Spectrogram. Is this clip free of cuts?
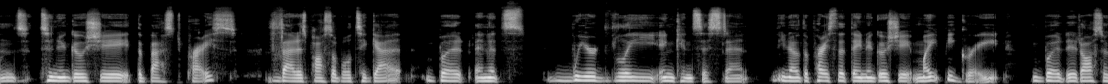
yes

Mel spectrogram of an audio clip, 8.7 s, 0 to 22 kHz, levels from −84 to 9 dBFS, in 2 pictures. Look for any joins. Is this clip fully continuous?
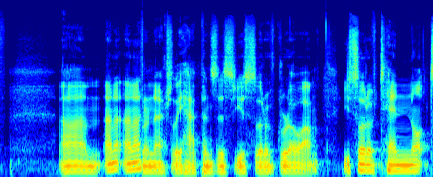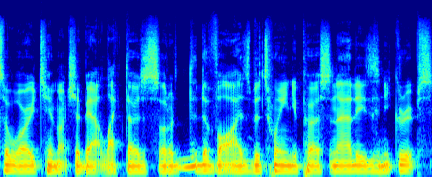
no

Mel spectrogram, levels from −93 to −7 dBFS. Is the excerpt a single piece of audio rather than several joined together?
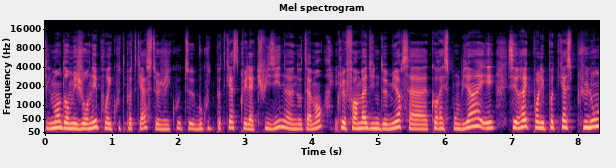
no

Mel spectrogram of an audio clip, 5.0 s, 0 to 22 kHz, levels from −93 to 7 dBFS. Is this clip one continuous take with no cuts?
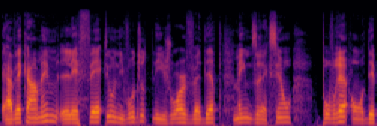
no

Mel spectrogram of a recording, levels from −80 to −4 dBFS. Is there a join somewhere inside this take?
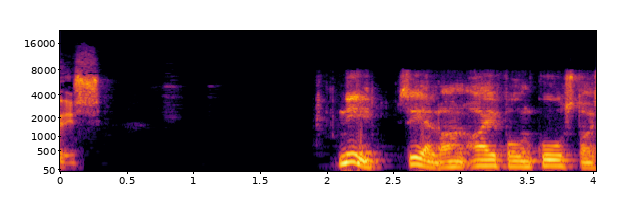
yes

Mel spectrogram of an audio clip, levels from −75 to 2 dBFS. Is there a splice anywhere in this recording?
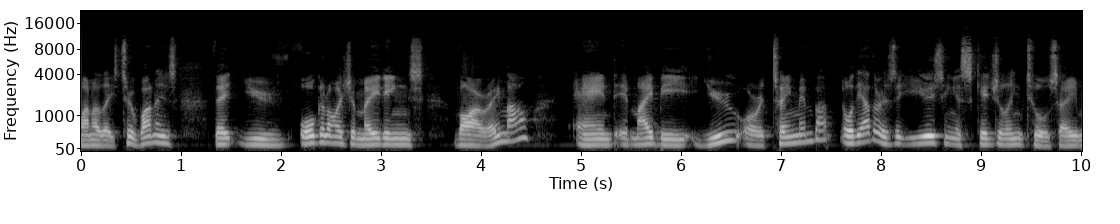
no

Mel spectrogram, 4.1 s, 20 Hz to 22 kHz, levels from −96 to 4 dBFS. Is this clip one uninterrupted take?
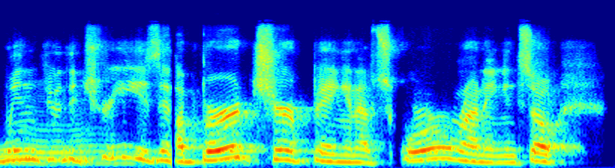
no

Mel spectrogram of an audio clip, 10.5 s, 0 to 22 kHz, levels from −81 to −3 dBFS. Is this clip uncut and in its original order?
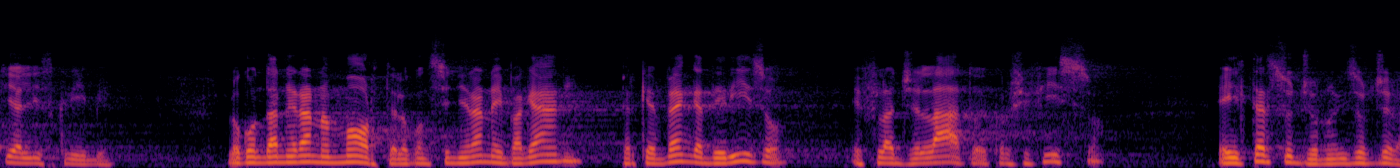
yes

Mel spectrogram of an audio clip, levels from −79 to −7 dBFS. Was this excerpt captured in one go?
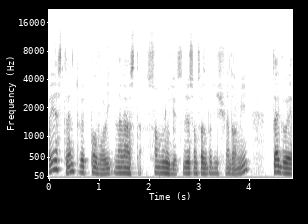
yes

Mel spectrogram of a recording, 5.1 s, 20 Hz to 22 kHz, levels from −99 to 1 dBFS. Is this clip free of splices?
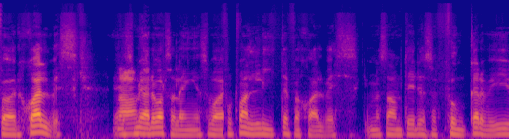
no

